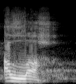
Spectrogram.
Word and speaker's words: Allah: Kalau menggunakan ejaan tajwid, maka bacaannya Allah. Gak ada huruf O di situ. Ini juga kesalahan orang-orang yang membaca huruf Arab menggunakan kata huruf O. Tidak ada huruf O dalam bahasa Arab.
